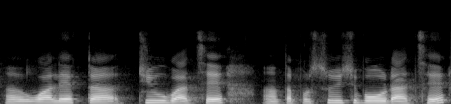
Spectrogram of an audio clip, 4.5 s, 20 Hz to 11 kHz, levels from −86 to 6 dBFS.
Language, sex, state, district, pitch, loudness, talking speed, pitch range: Bengali, female, Tripura, West Tripura, 190 Hz, -16 LUFS, 135 wpm, 180-200 Hz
